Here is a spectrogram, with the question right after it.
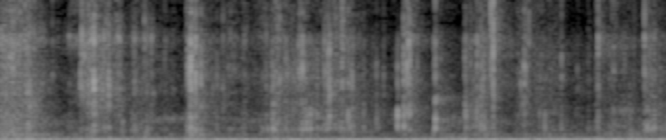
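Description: Rolled datemaki sweet omelette being peeled slowly away, a close, steady crinkling and rustling with small tearing sounds, alone without talk.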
